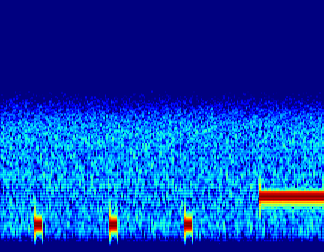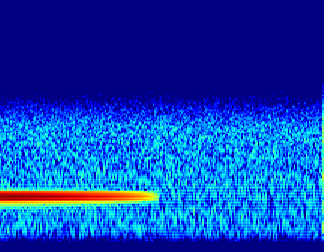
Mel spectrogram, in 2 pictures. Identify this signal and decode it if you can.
Radio time signal (three low pips and a long one an octave up, as on NHK), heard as pips, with a squelch burst at the end.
